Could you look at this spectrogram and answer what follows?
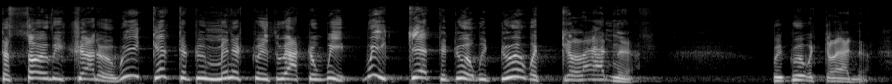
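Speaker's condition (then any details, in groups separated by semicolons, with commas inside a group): Deafness; deaf during school years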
